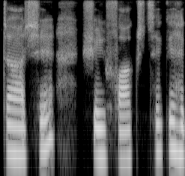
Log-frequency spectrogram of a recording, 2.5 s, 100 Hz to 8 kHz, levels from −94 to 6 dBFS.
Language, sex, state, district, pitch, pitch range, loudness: Bengali, female, West Bengal, Kolkata, 175 Hz, 160-190 Hz, -18 LUFS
